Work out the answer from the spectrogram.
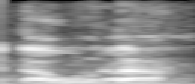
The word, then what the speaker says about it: Dawuda: You know, that's how you say David in Hebrew. That's your name? Yeah, Dawuda. Yep, that's his name. His middle name is Salih, so everybody call him Salih. But how you say his name is Dawuda, and his son name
